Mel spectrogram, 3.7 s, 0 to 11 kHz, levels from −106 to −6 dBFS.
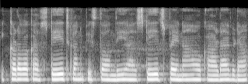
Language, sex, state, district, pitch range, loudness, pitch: Telugu, female, Andhra Pradesh, Chittoor, 190-200 Hz, -13 LUFS, 195 Hz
